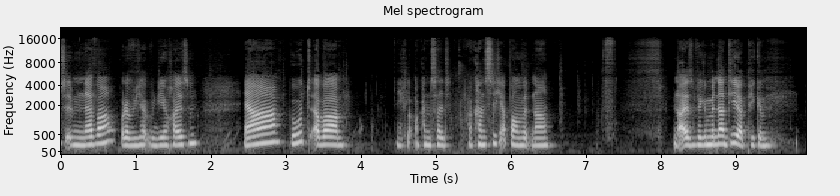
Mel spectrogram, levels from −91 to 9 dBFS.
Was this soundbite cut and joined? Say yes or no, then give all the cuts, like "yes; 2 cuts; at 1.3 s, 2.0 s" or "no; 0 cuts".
no; 0 cuts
